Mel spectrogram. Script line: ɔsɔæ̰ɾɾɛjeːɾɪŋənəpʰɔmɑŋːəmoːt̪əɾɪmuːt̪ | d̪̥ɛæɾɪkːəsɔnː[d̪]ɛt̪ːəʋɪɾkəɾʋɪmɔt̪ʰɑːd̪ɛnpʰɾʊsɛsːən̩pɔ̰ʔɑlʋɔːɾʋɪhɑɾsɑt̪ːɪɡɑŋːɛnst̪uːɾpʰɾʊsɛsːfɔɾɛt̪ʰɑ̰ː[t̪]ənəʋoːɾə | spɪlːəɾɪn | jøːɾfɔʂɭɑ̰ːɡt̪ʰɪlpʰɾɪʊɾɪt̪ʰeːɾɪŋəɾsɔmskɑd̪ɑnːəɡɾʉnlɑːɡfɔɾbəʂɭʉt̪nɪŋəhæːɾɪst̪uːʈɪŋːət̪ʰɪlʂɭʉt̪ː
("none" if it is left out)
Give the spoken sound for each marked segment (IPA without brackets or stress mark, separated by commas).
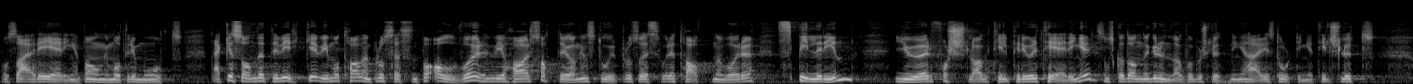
d̪, t̪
